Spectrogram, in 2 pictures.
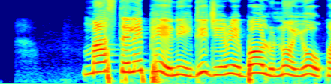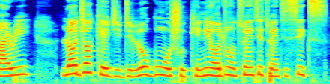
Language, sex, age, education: Yoruba, female, 15-29, tertiary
